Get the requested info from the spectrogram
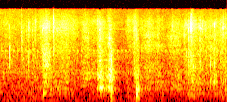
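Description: Faint handling sounds: a few soft ticks and rustles as a metal award plaque and its plastic sleeve are moved about in the hands.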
